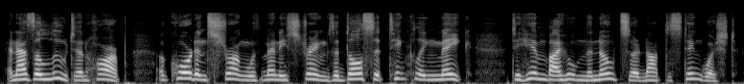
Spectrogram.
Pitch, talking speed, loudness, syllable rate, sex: 215 Hz, 195 wpm, -18 LUFS, 5.1 syllables/s, female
